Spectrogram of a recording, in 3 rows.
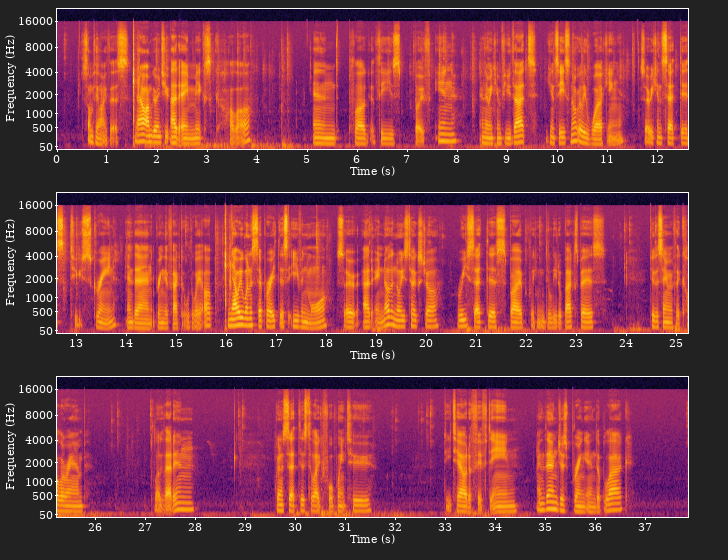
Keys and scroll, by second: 1.9 shift+a, 2.2 Escape, 2.2 Delete, 2.2 x, 4.0 BackSpace, 19.1 shift+d, 20.8 BackSpace, 24.2 shift+d, 25.0 BackSpace, 34.7 super+z.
